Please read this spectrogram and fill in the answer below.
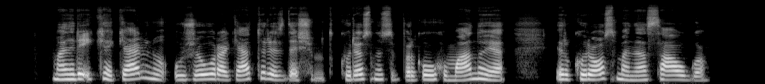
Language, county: Lithuanian, Vilnius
